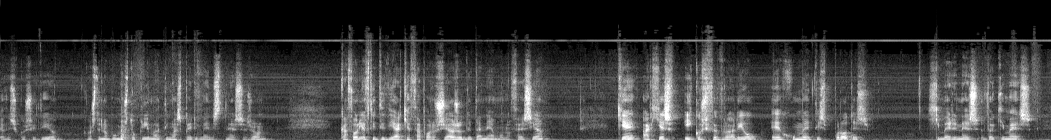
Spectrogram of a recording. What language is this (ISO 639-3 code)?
ell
